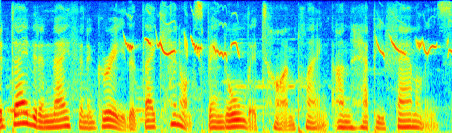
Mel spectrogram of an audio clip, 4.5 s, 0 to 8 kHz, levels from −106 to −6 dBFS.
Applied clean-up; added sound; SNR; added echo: none; Bird vocalization, bird call, bird song; 9 dB; none.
